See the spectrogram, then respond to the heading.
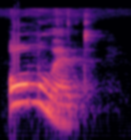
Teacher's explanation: We have omelette, omelette. Here we also have the stress which falls on the last syllable, and in English it will be on the first syllable.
